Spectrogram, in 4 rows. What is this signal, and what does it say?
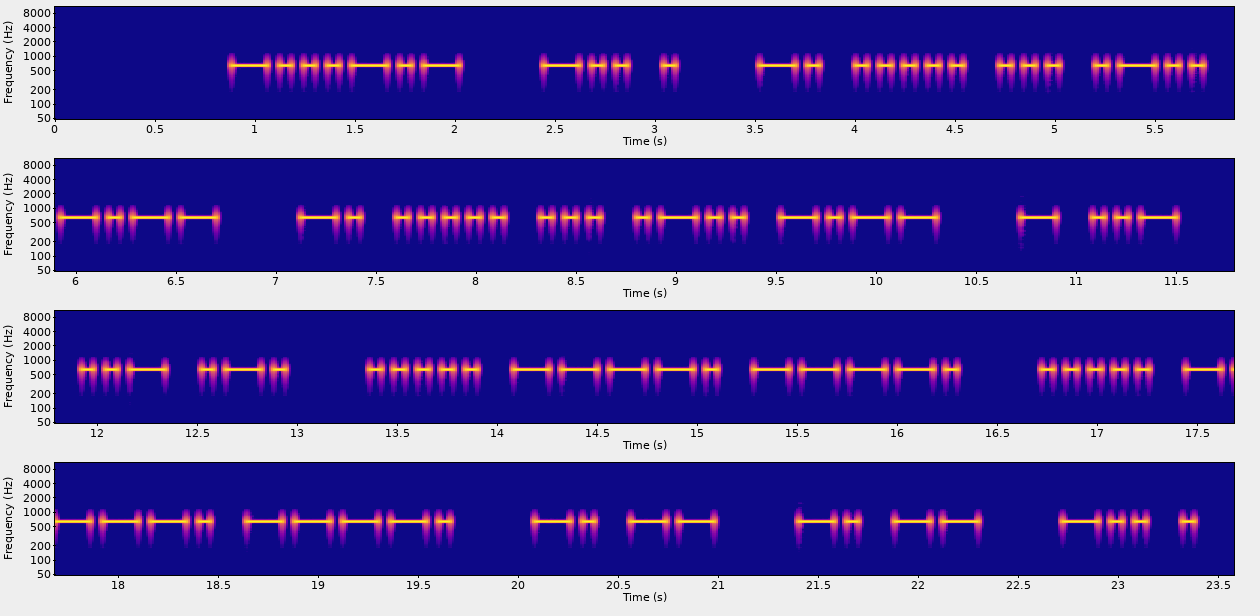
Morse code, heard as a keyed tone, about 20 wpm, 650 Hz. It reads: <BK> DE N5SLY N5SLY TU UR 599 599 NM NM DE
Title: POTA QSO Practice - 20wpm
